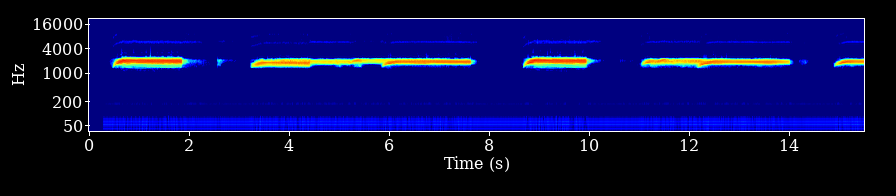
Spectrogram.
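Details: A Fowler's toad (Bufo fowleri), from a Georgia amphibian audio guide, gives long, nasal, buzzy bleats, each lasting one to four seconds.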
